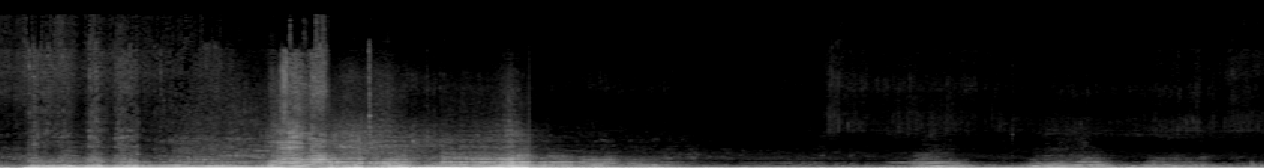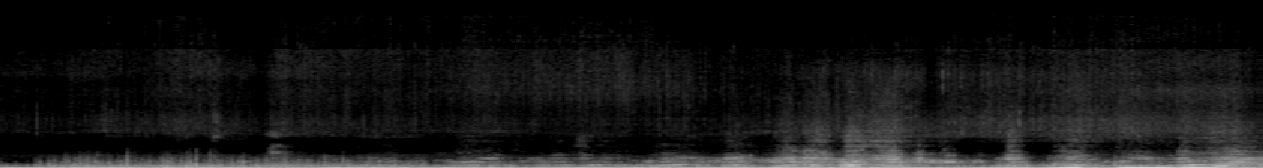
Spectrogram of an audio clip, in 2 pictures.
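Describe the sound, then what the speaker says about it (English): A drift car on a practice lap, carrying a passenger, roars loudly and steadily, with sharp revs in the opening seconds settling into a continuous close engine drone. "Lap of the day, and they've allowed Caleb to sit in with me for the last lap."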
